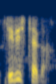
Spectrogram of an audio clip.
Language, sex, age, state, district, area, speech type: Bengali, male, 45-60, West Bengal, Hooghly, rural, conversation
